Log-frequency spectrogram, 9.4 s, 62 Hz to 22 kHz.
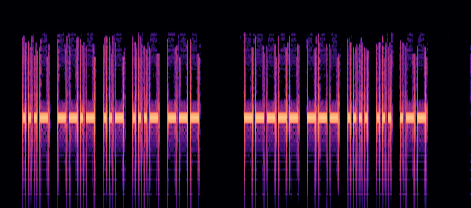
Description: Morse code, heard as a keyed tone, about 21 wpm, 800 Hz. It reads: VQUVO 0OHSW
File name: CW / DET / 1 6 1500C S B 20wpm 2048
